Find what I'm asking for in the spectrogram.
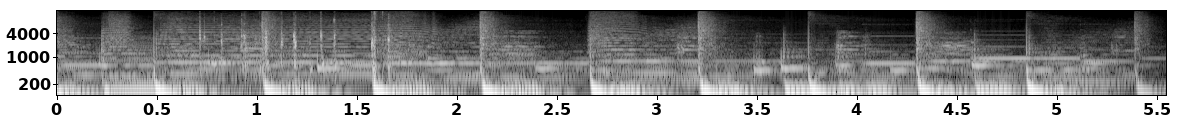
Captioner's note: upbeat music; keyboard typing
